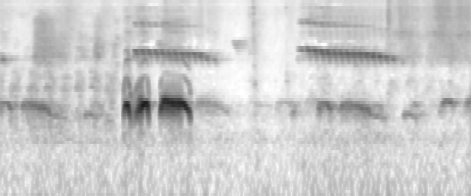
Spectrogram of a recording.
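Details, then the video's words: A female spotted dove gives a loud, low, two-note coo early on, then quiet warbling notes. Faint high whistles slide gently downward above. The calling is meant to stimulate males. "Cu gáy mái kích trống/ tiếng cu gáy mái kích trống hay"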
